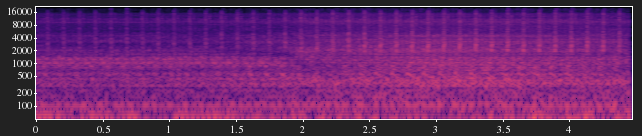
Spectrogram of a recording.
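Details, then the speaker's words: Mazda 3 with SkyActiv-G engine: light, even ticking about three per second over a smooth idle; source not pinned down, hoped to clear with hard driving; engine ticking at idle. "engine sounds good very much like a Mazda here you go there's a little tick tick tick tick tick a tickety tick tick"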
